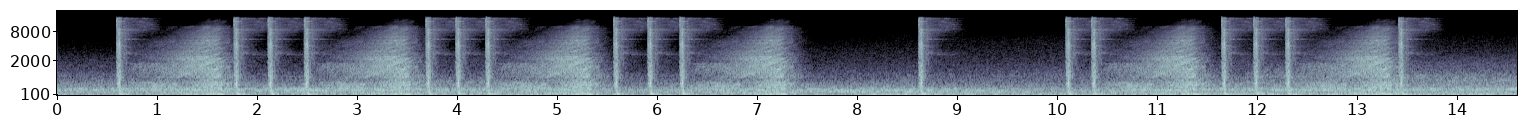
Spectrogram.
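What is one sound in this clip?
A metallic hammering chime rings out after each confirmation.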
